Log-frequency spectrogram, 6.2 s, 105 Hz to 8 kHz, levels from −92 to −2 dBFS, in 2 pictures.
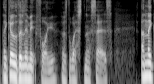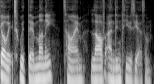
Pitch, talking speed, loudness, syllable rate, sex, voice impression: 125 Hz, 205 wpm, -20 LUFS, 5.2 syllables/s, male, masculine, middle-aged, slightly relaxed, powerful, slightly hard, raspy, intellectual, calm, mature, friendly, wild, lively, strict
